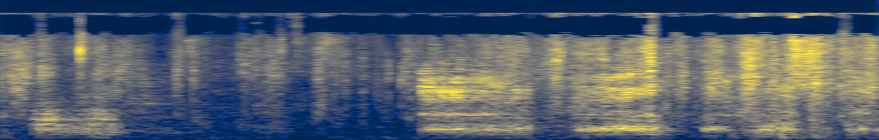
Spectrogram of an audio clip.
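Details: Late night play between Lancashire Heeler puppies and their mother before bed: higher-pitched growling yaps in three or four bursts in the second half, after a quieter start with rustling.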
